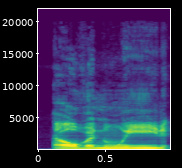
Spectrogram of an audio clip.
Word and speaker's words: Elfen Lied: Elven Lied, it's German.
